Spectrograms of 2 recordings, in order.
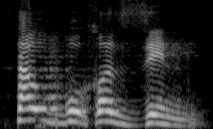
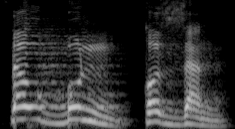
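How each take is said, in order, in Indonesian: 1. Kata pertama berakhir tanpa bunyi n. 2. Kata pertama berakhir dengan bunyi n. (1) "jangan tanwin yang pertama" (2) "Kalau antum jadikan tamis, tamis, tanwin"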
